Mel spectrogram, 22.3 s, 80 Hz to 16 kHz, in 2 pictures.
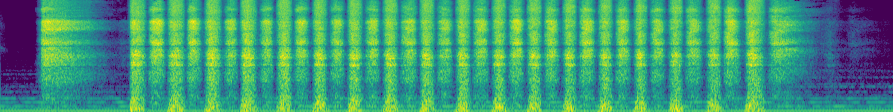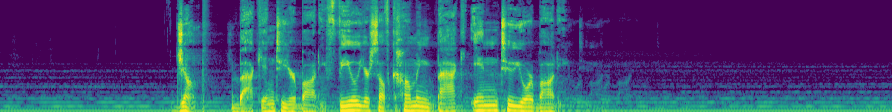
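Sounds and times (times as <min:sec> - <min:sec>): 
rapid forceful fire breaths with sharp nasal exhalations: 0:00.5 - 0:10.8
speech: 0:13.4 - 0:18.3.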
